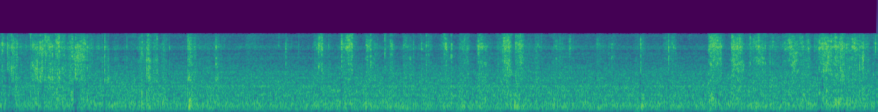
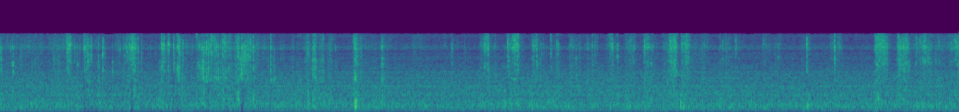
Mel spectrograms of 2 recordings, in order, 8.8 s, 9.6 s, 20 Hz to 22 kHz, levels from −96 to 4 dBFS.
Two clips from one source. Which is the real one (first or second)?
second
